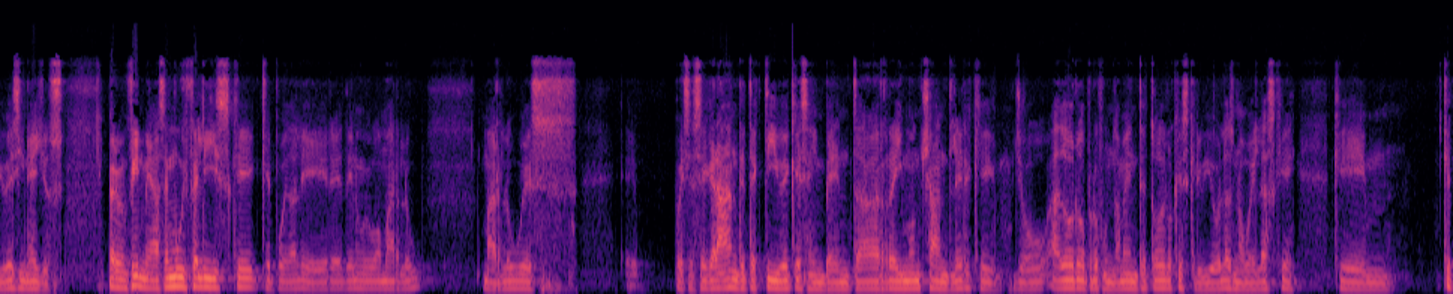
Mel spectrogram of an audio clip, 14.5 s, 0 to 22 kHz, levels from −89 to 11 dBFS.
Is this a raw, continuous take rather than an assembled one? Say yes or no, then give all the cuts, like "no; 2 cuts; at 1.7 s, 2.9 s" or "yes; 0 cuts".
no; 1 cut; at 13.3 s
